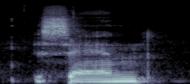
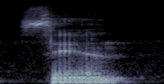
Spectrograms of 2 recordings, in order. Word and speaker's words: Saint: And, you know, it's spelled Saint, but of course it's French, so it's more like San. – San.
